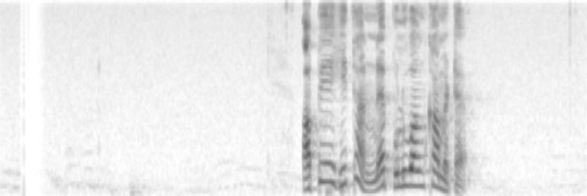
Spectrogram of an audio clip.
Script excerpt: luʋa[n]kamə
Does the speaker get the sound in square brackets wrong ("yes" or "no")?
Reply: yes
